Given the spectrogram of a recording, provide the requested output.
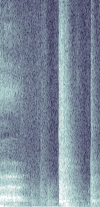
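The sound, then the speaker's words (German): A door swings shut with a solid thud, locking the speaker out, followed moments later by a second, softer latch-like knock; no one speaks. “Ah, jetzt habe ich mich ausgeschlossen, ich tippe.”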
